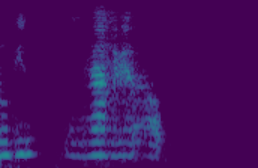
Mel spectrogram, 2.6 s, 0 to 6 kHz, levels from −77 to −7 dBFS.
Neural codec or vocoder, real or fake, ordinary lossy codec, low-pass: codec, 16 kHz, about 1 kbps, DyCAST, with the encoder's durations; fake; MP3, 32 kbps; 5.4 kHz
